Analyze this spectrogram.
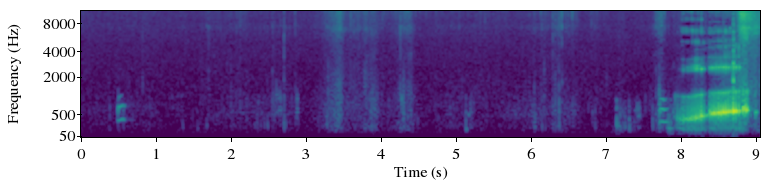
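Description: A baby lets out one loud, drawn-out burp close to the microphone near the end, following several seconds of near-silence broken only by faint soft clicks and rustles.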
